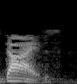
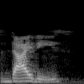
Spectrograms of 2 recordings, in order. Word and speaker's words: Dives: I thought it was Dives at first. It turns out it's not. It's Dives is the correct pronunciation of it.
